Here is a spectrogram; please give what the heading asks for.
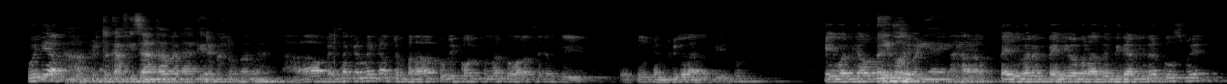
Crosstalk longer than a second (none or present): none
